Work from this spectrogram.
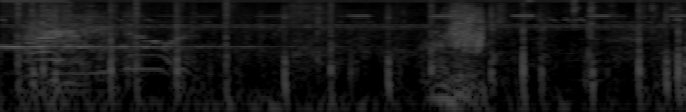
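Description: Hooves of a horse in Red Dead Redemption clop in an uneven, spaced-out rhythm, fairly quiet, with a voice talking over part of it.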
